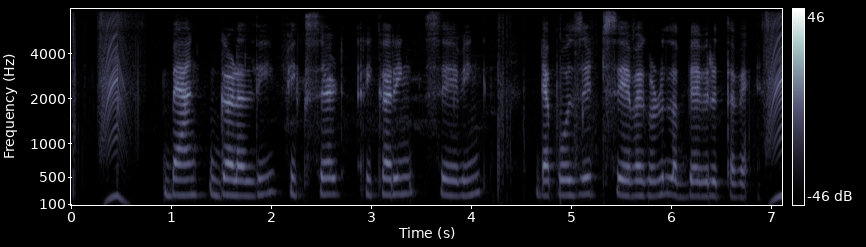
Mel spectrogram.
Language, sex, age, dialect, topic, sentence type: Kannada, female, 18-24, Mysore Kannada, banking, statement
